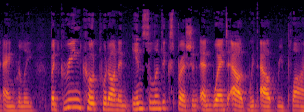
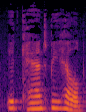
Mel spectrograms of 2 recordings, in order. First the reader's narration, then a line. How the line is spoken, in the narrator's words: sighed Good Fortune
